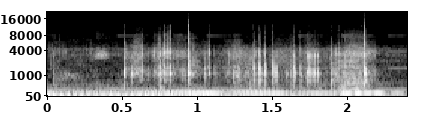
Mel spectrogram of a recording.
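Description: Indistinct voices with scraping clicks, over a steady low hum.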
